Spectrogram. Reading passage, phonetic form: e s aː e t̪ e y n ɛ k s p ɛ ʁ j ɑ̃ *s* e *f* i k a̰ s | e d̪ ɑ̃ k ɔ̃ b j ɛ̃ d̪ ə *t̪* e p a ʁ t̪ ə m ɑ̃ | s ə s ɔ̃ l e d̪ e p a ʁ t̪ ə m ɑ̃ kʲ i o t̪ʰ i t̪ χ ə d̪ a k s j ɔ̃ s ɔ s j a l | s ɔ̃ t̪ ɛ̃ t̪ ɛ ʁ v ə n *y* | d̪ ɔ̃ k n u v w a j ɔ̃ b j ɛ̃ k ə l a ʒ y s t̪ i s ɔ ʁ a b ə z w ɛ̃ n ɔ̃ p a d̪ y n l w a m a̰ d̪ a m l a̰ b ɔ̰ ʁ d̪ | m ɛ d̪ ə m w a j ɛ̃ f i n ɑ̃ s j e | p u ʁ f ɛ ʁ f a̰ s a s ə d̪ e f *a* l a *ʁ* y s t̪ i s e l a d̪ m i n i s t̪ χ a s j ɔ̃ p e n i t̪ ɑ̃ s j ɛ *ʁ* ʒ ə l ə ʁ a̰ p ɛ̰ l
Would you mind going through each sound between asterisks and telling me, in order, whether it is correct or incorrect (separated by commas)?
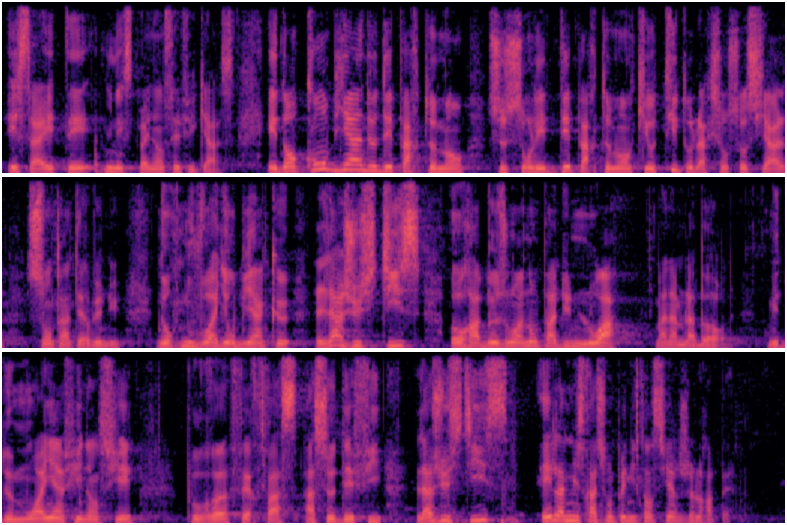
correct, correct, incorrect, correct, incorrect, incorrect, correct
